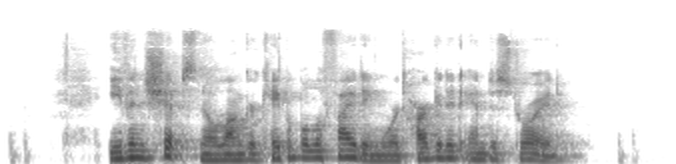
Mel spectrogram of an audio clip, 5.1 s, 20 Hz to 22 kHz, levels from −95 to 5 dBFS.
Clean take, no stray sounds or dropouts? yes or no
yes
